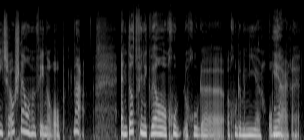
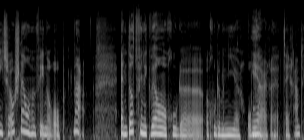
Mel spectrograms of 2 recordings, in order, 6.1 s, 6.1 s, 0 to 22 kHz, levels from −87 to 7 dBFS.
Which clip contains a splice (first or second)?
second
